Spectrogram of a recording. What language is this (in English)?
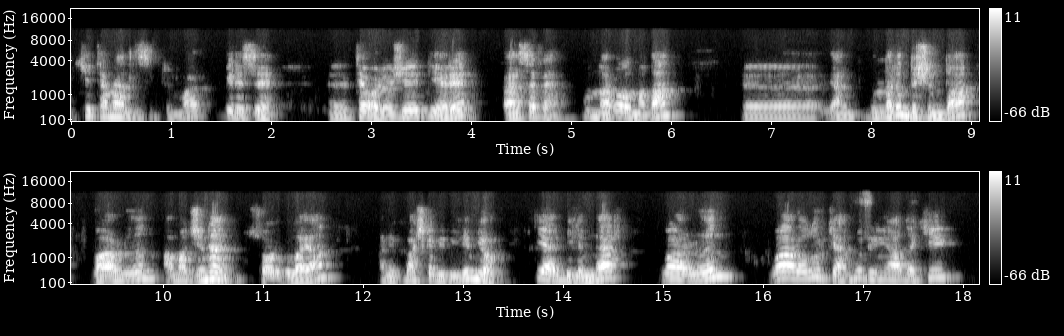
Turkish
